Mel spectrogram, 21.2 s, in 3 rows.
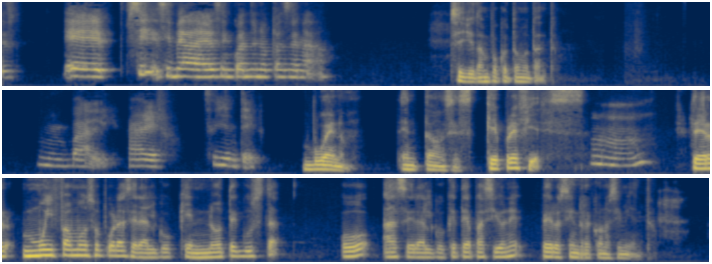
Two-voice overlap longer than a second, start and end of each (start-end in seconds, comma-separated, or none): none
